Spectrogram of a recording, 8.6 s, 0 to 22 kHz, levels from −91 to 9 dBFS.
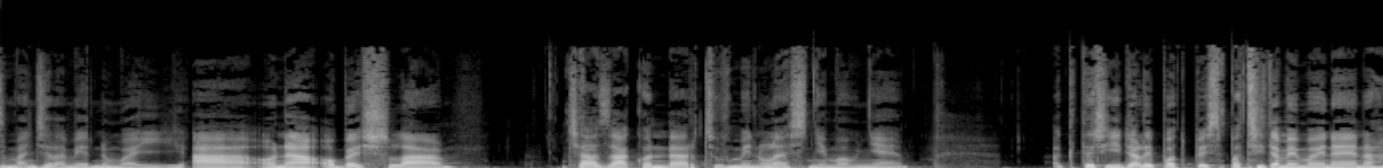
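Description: Nothing stood out on listening to this speech recording.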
